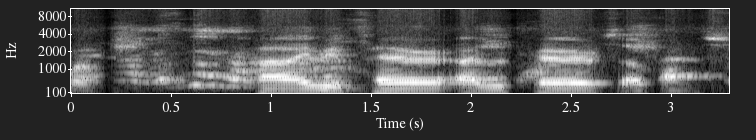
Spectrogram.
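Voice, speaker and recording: Speaking at a fairly slow pace, a man talks in a Spanish accent. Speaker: livestreamer, cell phone repair technician. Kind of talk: casual livestream chat, mixing English and Spanish. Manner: halting, repeats words and stutters.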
